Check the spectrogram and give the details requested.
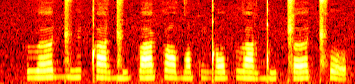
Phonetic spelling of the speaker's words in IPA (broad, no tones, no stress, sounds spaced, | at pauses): ð ɜ ɡ͡ǁ y ǃ a ɡ͡ǁ y p a k ɔ dˤ a p ŋ͡ǃ ɔ p ð a ɡ͡ǃ y ǁ ɜ ǁʰ o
